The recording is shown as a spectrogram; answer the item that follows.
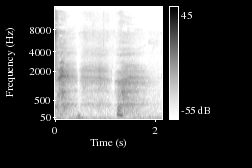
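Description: A person breathing hard close to the microphone while climbing on foot, with one clear breath about a second in.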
